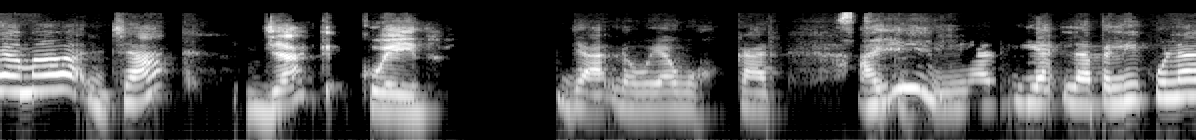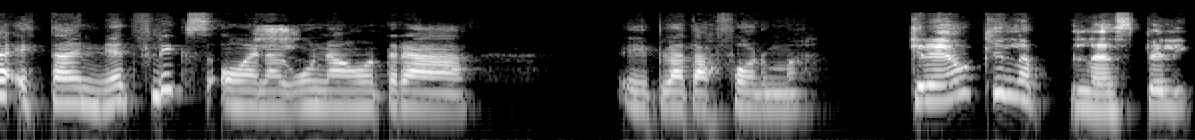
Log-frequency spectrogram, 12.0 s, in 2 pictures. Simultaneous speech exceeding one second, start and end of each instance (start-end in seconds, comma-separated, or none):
none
